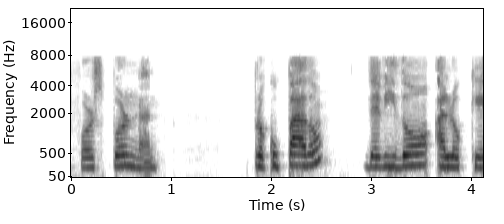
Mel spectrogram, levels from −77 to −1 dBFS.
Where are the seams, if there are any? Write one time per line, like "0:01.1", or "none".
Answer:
0:01.8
